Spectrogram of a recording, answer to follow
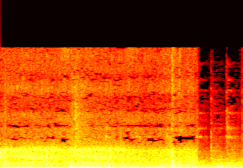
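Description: Motorcycle engine running loudly, a low rumble with a hiss over it, stopping suddenly at the end.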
